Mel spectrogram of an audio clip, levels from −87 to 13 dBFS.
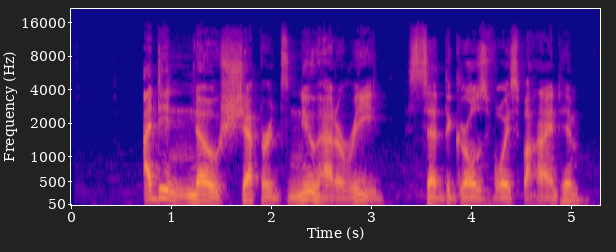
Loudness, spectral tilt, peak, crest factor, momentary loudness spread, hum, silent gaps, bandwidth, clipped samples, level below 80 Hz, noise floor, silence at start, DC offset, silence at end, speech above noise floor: -20 LUFS; -4 dB/octave; -2 dBFS; 18 dB; 7 LU; none; none; 15.5 kHz; under 0.1%; -54 dBFS; -66 dBFS; 0.7 s; under 0.1%; 0.2 s; 47 dB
